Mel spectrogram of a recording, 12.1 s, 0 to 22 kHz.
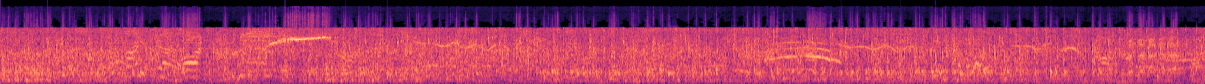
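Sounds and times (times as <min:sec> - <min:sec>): audience laughing and clamouring: 0:00.0 - 0:12.0
balls clattering onto floor: 0:00.0 - 0:12.0.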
